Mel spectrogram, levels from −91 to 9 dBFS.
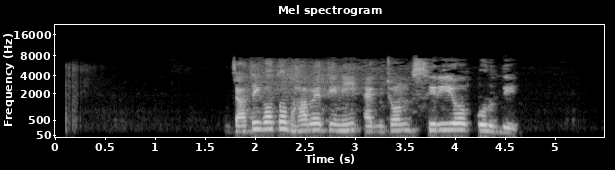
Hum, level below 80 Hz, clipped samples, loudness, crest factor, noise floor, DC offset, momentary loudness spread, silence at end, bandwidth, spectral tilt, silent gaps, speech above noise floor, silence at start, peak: none; -60 dBFS; under 0.1%; -16 LUFS; 18 dB; -73 dBFS; under 0.1%; 7 LU; 0.9 s; 7.8 kHz; -4.5 dB/octave; none; 57 dB; 1.75 s; -2 dBFS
